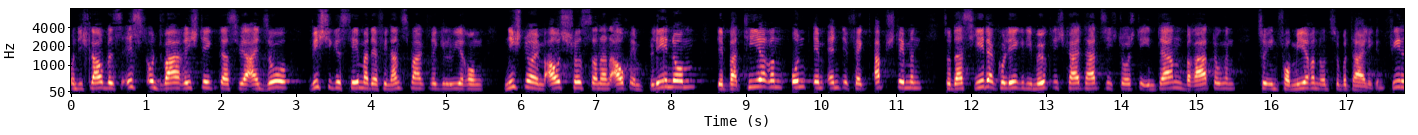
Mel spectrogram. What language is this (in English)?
German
